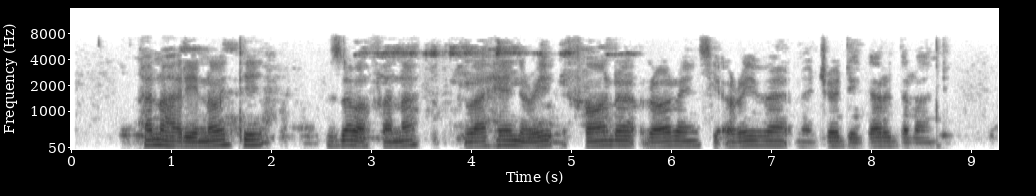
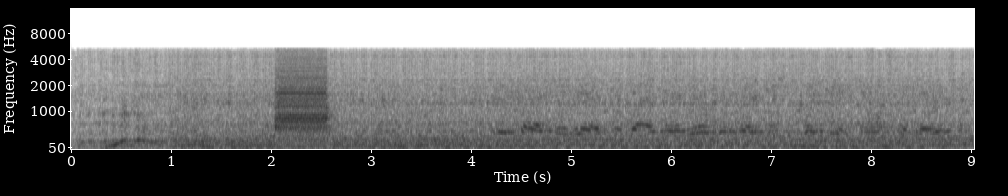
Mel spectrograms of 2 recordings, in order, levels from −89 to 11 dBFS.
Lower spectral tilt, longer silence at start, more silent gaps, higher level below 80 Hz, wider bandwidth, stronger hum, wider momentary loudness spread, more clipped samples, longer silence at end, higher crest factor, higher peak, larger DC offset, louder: second, -5.5 dB/octave vs -7.5 dB/octave; first, 0.5 s vs 0 s; neither; second, -56 dBFS vs -28 dBFS; first, 7.8 kHz vs 5.4 kHz; neither; first, 15 LU vs 8 LU; neither; about the same, 0.05 s vs 0 s; about the same, 16 dB vs 12 dB; about the same, -2 dBFS vs -4 dBFS; second, under 0.1% vs 0.4%; about the same, -17 LUFS vs -16 LUFS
